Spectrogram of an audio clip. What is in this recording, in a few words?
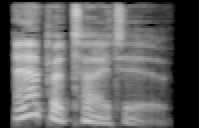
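"appetitive", British English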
